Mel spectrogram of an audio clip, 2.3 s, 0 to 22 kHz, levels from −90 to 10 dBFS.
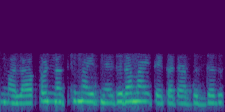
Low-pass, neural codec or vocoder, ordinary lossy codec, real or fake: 3.6 kHz; none; none; real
